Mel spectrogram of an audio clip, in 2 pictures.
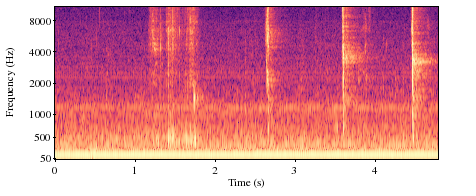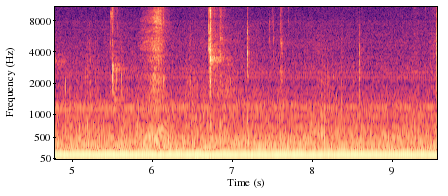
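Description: A person chewing food close to the microphone, with several short, sharp crunches or clicks, the loudest about four and a half seconds in. A steady low hum runs underneath.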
